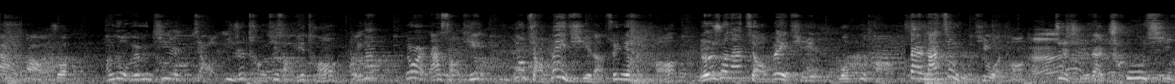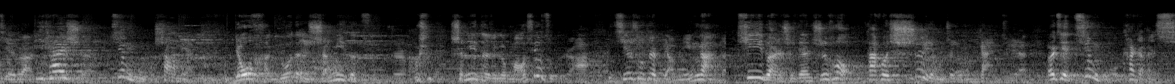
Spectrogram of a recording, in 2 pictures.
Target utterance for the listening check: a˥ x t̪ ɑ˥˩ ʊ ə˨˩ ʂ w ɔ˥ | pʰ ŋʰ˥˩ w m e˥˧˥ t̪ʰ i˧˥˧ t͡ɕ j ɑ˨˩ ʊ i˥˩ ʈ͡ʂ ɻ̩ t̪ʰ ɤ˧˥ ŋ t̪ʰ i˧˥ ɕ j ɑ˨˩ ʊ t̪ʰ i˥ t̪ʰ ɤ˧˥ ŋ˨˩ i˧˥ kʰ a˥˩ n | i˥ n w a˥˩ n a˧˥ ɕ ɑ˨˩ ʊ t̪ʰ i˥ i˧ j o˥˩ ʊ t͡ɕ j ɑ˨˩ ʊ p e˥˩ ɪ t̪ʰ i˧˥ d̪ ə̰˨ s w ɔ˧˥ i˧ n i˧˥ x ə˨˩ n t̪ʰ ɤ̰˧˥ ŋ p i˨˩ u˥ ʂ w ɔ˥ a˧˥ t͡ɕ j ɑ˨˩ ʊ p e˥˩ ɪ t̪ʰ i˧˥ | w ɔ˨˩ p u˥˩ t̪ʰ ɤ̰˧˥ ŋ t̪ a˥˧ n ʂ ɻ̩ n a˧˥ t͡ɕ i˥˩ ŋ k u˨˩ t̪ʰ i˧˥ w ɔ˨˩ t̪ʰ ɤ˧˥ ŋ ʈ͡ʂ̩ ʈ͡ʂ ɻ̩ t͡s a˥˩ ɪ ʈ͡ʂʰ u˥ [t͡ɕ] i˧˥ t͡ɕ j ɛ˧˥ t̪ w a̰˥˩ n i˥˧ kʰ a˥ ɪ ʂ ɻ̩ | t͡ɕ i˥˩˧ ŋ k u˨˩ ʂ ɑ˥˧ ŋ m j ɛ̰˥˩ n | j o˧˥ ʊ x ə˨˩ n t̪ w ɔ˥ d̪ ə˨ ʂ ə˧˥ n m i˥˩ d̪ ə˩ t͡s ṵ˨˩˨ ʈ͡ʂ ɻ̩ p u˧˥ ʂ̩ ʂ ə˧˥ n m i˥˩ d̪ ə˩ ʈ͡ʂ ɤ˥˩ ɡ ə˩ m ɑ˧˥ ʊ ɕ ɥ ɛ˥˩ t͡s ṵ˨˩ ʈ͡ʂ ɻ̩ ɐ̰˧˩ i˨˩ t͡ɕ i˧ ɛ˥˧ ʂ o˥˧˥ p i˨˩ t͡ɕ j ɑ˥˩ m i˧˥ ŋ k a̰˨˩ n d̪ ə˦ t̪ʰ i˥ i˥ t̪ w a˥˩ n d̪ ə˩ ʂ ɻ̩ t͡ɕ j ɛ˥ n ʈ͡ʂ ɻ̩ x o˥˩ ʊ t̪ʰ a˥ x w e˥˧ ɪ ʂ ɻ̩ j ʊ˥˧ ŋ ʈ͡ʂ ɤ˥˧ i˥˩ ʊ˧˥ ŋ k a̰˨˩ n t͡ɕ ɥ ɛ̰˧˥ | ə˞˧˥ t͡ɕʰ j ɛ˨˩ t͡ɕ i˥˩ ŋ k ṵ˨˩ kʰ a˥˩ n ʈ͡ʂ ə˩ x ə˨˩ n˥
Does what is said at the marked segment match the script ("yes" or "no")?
no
